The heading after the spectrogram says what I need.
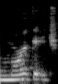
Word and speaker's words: mortgage: 证，叫做 mortgage。注意这里的 t 不发音。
